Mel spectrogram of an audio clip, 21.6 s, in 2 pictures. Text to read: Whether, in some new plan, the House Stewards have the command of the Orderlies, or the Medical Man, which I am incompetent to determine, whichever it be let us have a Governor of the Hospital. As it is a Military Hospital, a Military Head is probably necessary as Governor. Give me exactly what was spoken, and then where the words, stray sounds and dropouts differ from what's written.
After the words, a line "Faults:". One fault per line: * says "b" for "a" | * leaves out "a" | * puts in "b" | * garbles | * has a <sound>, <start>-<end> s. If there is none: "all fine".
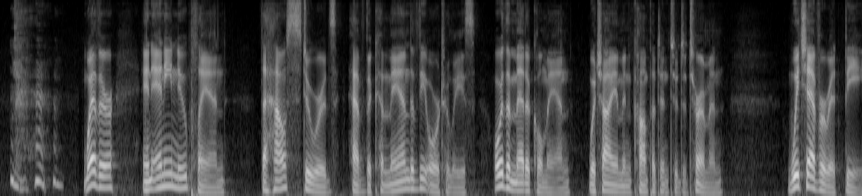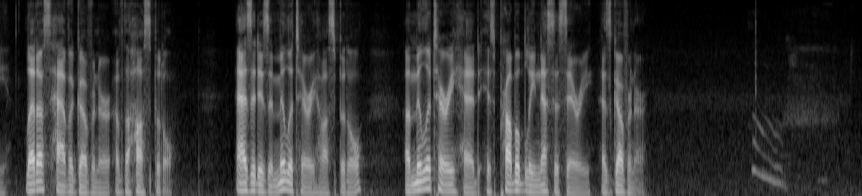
Whether, in any new plan, the House Stewards have the command of the Orderlies, or the Medical Man, which I am incompetent to determine, whichever it be let us have a Governor of the Hospital. As it is a Military Hospital, a Military Head is probably necessary as Governor.
Faults:
* has a laugh, 0.1-0.8 s
* says "any" for "some"
* has a sigh, 20.1-21.3 s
